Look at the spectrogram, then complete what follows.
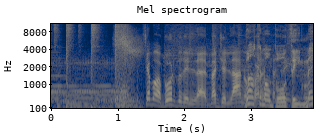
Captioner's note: speaking foreign language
